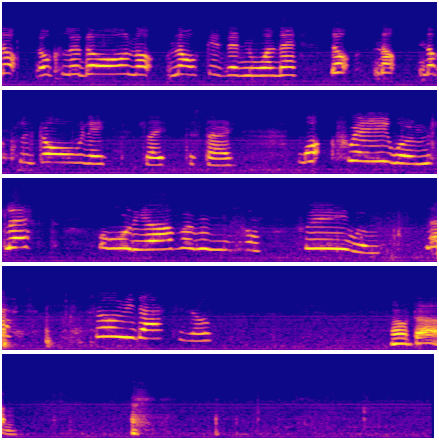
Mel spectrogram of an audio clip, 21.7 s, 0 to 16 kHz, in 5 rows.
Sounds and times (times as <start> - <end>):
Speech: 17.0 - 17.6.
